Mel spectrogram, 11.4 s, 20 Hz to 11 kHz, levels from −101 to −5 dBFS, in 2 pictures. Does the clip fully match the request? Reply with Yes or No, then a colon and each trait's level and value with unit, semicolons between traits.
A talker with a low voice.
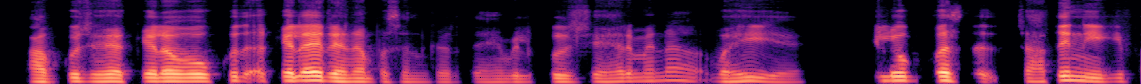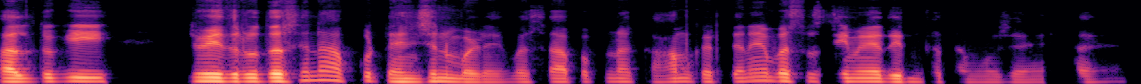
Yes: low, 130 Hz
